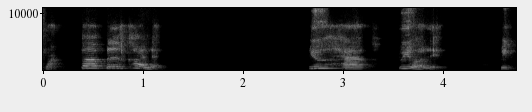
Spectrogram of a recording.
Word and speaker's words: violet: Because violet, this t is silent, but here the t is in the middle.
